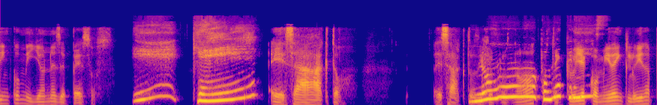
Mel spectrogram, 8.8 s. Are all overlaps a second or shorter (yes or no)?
no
